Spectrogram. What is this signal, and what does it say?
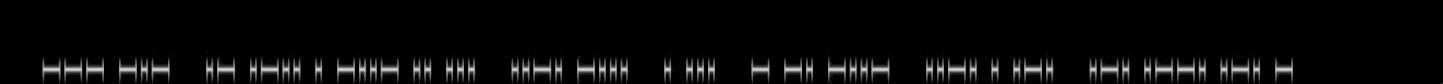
Morse code, heard as a keyed tone, about 21 wpm, 700 Hz. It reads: OK ALEXIS FB ES TNX FER RPRT
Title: Practice QSO - Exchange 2 - Info - 22wpm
